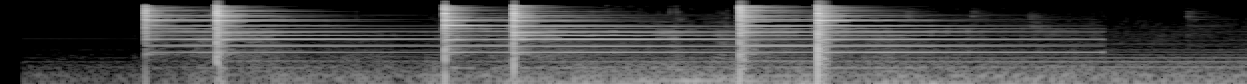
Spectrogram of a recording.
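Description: A bell struck six times in three pairs, each pair two quick strokes, every stroke ringing on and fading slowly. The strokes come in the paired pattern of a ship's bell striking six bells.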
